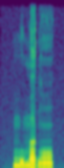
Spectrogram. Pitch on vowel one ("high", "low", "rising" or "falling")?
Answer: low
